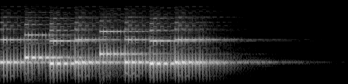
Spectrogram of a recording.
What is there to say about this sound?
Sound effects > Electronic / Design
DREAM COMPLEX TWO
A short, frantic digital burst. It consists of rapid, high-pitched staccato bleeps that sound glitchy and abrasive, resembling a high-speed computer data transmission or a sci-fi error alert.
digital, electronic, fx, glitch, sound-design, sound-effect, synthetic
